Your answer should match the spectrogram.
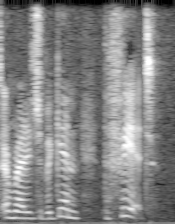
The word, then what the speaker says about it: fete: "Now, if we're fixed and ready to begin, the fete," well, Katy pronounced it feet, "can commence.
